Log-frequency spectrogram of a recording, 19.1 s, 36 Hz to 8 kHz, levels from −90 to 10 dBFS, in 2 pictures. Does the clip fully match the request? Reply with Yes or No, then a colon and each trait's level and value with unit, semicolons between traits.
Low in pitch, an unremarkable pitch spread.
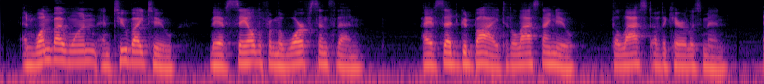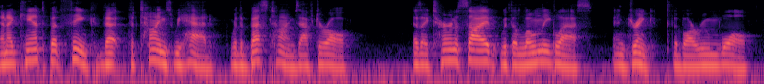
Yes: low, 125 Hz; average, 3.6 semitones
